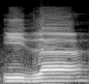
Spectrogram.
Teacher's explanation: Dza juga hati-hati jangan sampai terbaca dengan za tapi dia dzal ya huruf dzal maka dza ujung lidah menempel dengan gigi sari kita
